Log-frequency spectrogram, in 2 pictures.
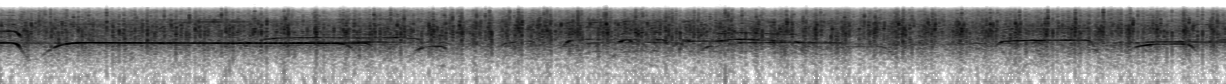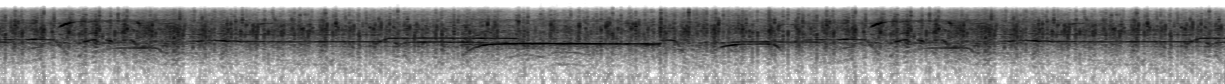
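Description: A large concert crowd applauding and cheering without a break: dense clapping with long, held tones from the crowd rising and falling over it.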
